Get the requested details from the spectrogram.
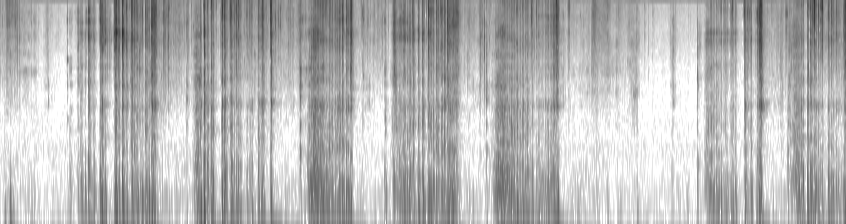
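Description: A metal blade shaves curls off a solid, dry pink oval bar of soap held in the hand. The result is a series of rough, low scraping strokes in bursts separated by short pauses, with crisp crackling ticks throughout.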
